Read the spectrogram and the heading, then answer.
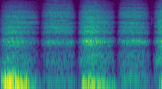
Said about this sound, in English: See how crisp it picks up my breathing? That's insane.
